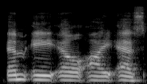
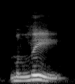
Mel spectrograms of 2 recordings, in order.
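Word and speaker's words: malis: call it Mali it's m-a-l-i-s but the S is silent because it's like from French so Mali and Mali is is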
